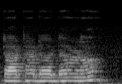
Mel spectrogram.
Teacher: टा ठा ड ढ ण, इनका उच्चारण स्थान मूर्धा है।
